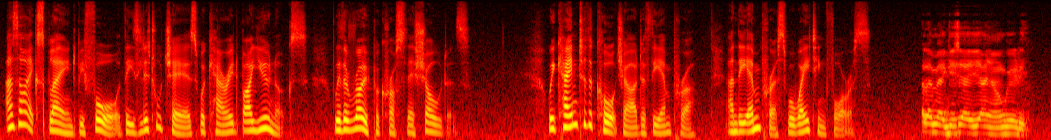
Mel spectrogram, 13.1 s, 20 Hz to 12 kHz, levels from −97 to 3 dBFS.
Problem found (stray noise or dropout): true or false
true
